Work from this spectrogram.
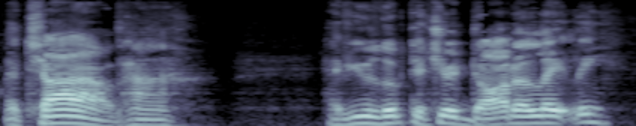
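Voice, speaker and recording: A man's voice: mid-range voice, moderate pace, close to an everyday voice. A man playing a taunting, wheedling estranged husband and father in an audio drama. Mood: challenging. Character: needling, mocking estranged husband and father, hard-drinking. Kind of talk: naturalistic audio drama acting.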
